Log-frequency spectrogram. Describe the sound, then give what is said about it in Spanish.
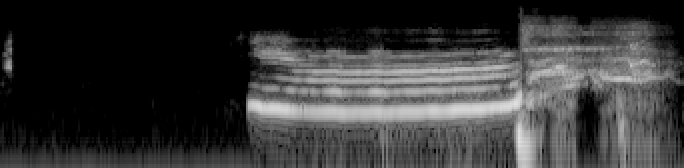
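A voice imitates a rusty door creaking open: a drawn-out, strained nasal whine lasting a couple of seconds that bends sharply upward at the end, fairly loud. “Empieza, se empieza a abrirse la puerta oxidada.”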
